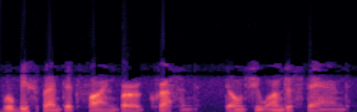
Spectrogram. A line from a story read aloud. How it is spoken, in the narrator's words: Barney said quietly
